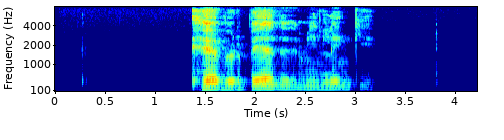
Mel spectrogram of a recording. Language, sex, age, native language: Icelandic, male, 60-69, Icelandic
